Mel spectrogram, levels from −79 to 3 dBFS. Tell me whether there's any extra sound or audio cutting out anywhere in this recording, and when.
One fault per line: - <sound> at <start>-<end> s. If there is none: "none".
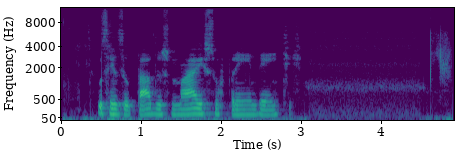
none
